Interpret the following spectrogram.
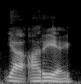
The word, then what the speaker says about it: Aryeh: You've got to say his name R-E-A. That's right. Aryeh.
